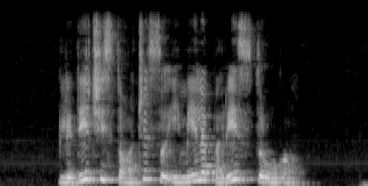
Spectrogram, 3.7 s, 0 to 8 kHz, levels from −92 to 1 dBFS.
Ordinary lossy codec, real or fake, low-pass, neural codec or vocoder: none; real; 7.2 kHz; none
